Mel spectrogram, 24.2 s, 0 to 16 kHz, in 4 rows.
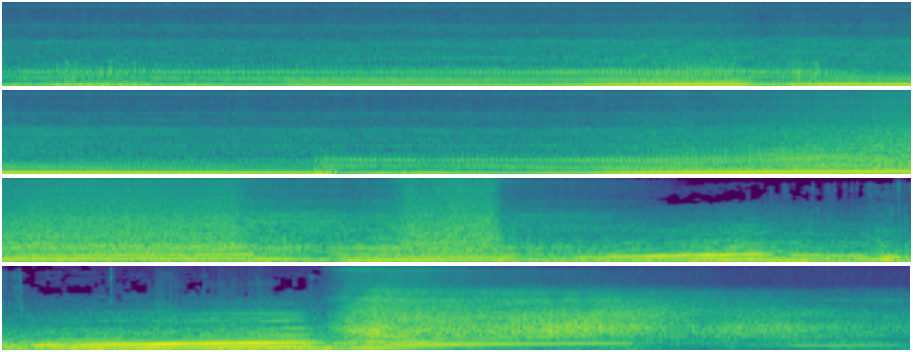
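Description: Porsche 911 (992) Carrera S's 3.0-litre twin-turbo flat-six, heard from a camera low by the rear wheel with tyre noise: running steadily at first, then from about ten seconds in accelerating hard, the revs climbing and dropping sharply several times as it is worked up through the gears of its manual gearbox. Near the end the revs fall away as it slows.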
